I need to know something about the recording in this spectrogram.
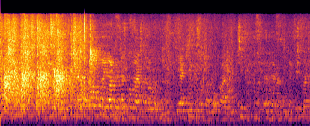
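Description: Plucked zithers play a lively folk tune together in a large hall.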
